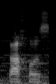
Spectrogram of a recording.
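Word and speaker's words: Bacchus: Bakus vine. Not sure why I keep calling it Bakus. I'm trying to pronounce it English like, but uh Bahos is right.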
